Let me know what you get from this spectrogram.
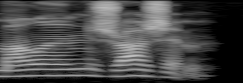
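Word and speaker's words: malandragem: And the lifestyle or kind of the abstract concept of this behavior, well that's Malandraim, pronounced Mullandraim. They have such a fun energetic ring to them.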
